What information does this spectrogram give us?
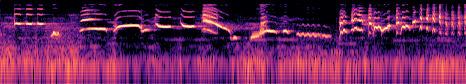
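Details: Caged White-rumped shama, a hot-tempered bird in full dense song: clear ringing whistles, swooping slurs and a burst of fast scratchy chatter at the end, with low background rumble throughout.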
